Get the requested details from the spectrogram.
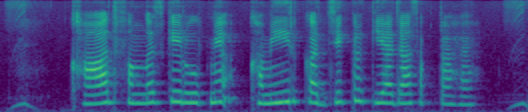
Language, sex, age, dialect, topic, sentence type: Hindi, female, 18-24, Marwari Dhudhari, agriculture, statement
